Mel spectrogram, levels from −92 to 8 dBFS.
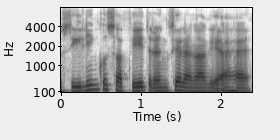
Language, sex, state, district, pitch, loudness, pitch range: Hindi, male, Jharkhand, Garhwa, 135 Hz, -16 LUFS, 125-145 Hz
